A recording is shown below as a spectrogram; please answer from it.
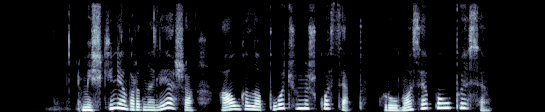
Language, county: Lithuanian, Alytus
